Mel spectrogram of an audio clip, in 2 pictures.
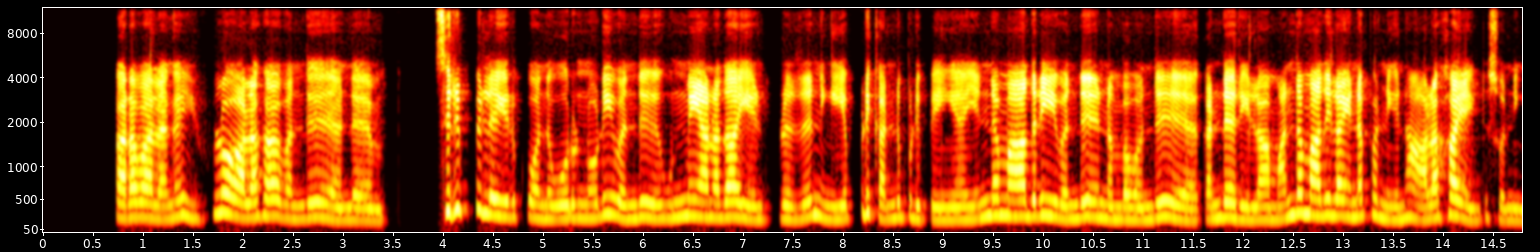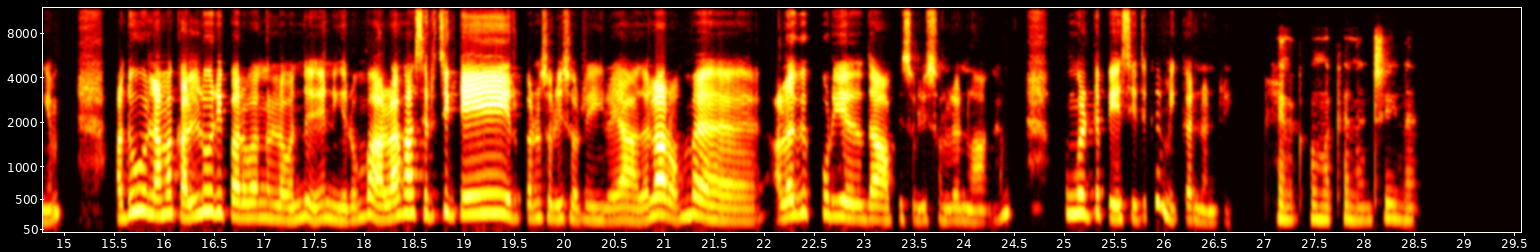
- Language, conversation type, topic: Tamil, podcast, சிரித்துக்கொண்டிருக்கும் போது அந்தச் சிரிப்பு உண்மையானதா இல்லையா என்பதை நீங்கள் எப்படி அறிகிறீர்கள்?
- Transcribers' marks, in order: other noise; tapping; sigh; drawn out: "சிரிச்சுக்கிட்டே"; sigh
